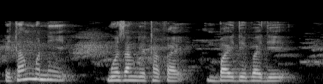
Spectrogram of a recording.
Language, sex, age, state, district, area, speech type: Bodo, male, 60+, Assam, Chirang, rural, spontaneous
